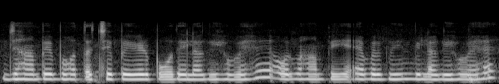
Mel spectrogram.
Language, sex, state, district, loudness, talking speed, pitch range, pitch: Hindi, female, Uttar Pradesh, Lalitpur, -14 LUFS, 205 wpm, 230-240 Hz, 235 Hz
